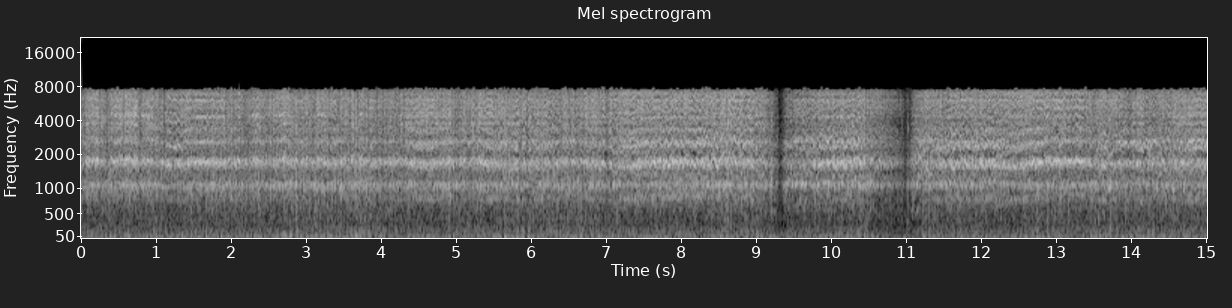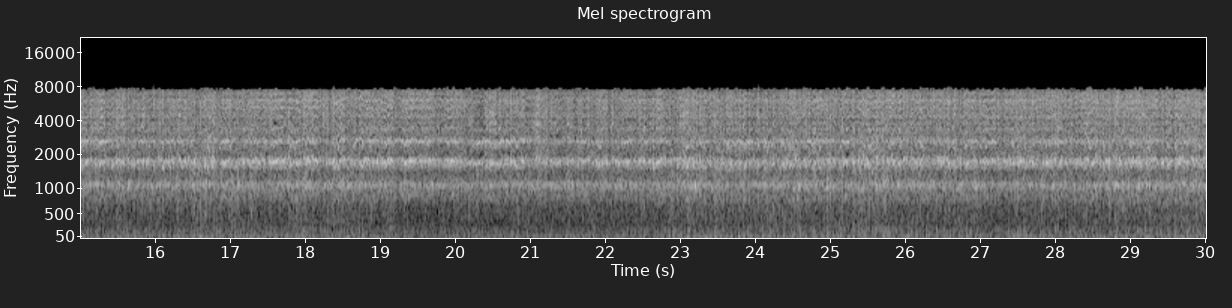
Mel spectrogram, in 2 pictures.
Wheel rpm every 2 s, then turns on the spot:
230, 230, 230, 210, 150, 110, 210, 220, 230, 230, 230, 230, 230, 240, 230.
none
